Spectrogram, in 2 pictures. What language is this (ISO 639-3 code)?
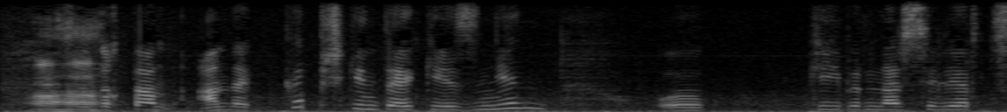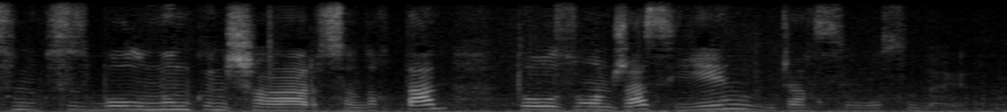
kaz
